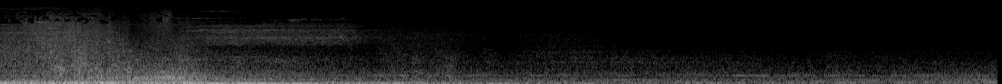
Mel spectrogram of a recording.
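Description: A triumphant musical fanfare swells and slowly fades.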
